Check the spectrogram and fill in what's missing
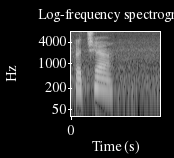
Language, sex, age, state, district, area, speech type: Urdu, female, 30-45, Bihar, Gaya, urban, spontaneous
